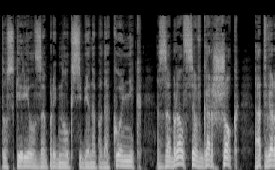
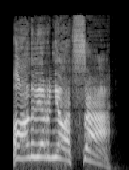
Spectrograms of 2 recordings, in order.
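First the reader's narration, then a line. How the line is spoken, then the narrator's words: Very loud cactus shout. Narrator (Russian): закричал кактус Кирилл так громко, что все вздрогнули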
